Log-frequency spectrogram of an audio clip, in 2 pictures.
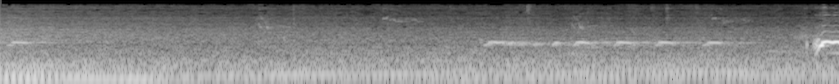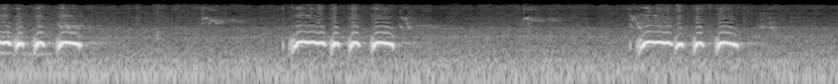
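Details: Local zebra dove, called perkutut, singing lively: a soft quick trill of repeated notes, then three loud cooing phrases of three to four notes each, spaced about one and a half seconds apart.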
